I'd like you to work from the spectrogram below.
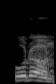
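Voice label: "kurun", Malay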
